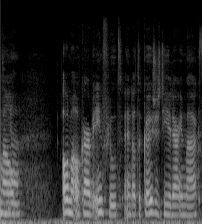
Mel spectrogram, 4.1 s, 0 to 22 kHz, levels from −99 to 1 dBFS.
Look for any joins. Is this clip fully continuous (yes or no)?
yes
